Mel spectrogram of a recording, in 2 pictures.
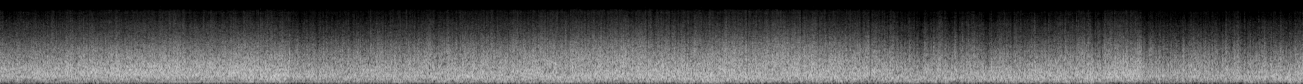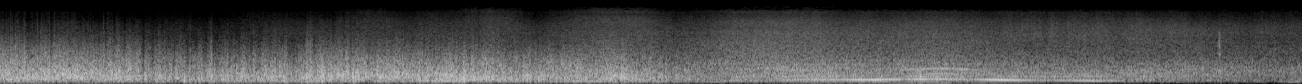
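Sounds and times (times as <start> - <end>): outboard motor drone: 0.0 - 26.0
water rushing along hull: 0.0 - 26.0
wind buffeting microphone: 0.0 - 26.0.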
